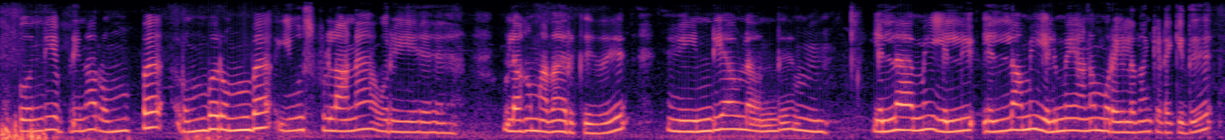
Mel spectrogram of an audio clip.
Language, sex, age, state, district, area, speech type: Tamil, female, 18-30, Tamil Nadu, Thanjavur, rural, spontaneous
